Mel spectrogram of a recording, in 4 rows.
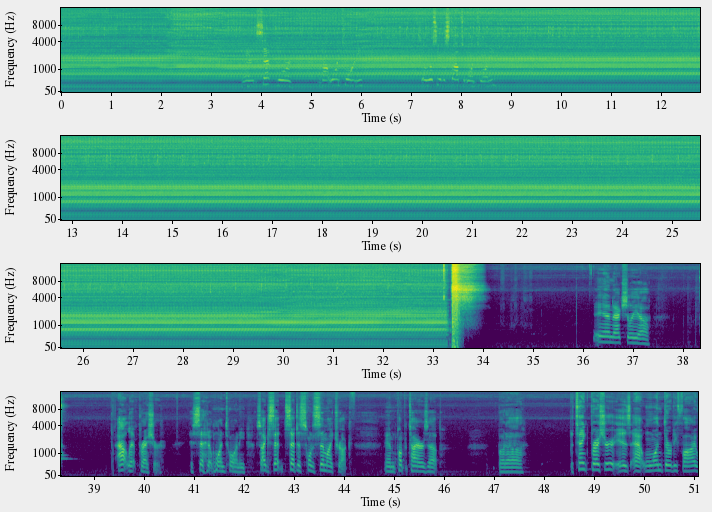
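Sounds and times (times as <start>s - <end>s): air compressor running: 0.0s - 34.0s
compressor shutting off: 0.0s - 34.0s.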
